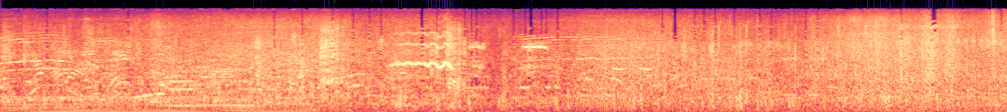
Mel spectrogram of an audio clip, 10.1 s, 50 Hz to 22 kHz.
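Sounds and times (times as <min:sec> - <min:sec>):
crowd voices and noise: 0:00.0 - 0:10.0
horse whinnying: 0:03.9 - 0:04.7.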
